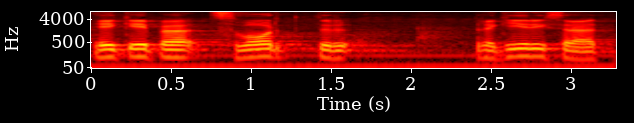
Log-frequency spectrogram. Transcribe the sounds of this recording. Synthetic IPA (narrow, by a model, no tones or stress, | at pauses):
eːkeːpsʋoːɾt̪ | ɾɐɡiːɾiksɾat̪̚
